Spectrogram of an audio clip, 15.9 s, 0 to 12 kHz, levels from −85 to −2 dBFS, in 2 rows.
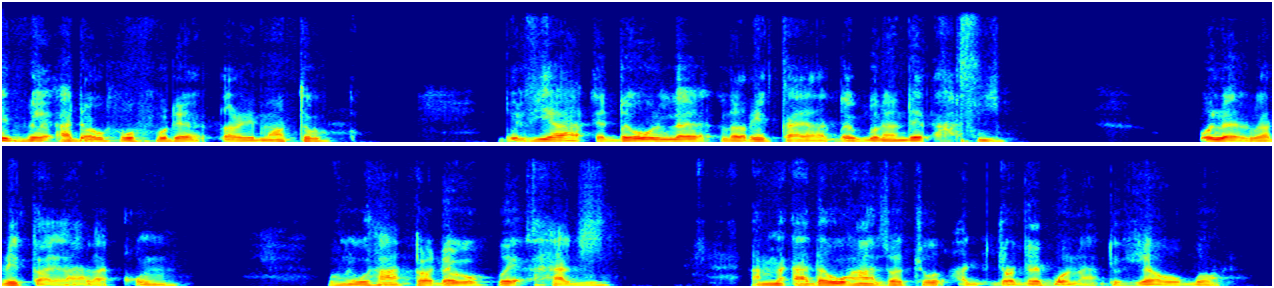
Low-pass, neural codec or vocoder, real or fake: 10.8 kHz; codec, 24 kHz, 1.5 kbps, HILCodec; fake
